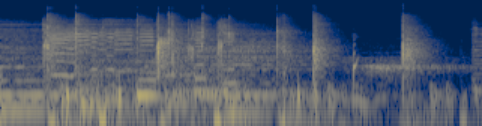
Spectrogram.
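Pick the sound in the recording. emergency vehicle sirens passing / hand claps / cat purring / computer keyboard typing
hand claps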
